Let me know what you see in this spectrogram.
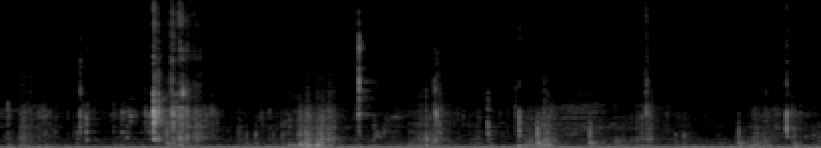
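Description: A person biting and chewing food close to the microphone: scattered short crunches and mouth clicks, the sharpest about a second in, over a steady low hum.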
